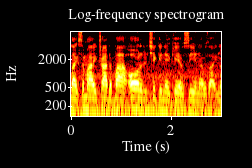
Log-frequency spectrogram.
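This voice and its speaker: A man talks at a very fast pace. The room echo is audible, and background noise is noticeable. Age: young. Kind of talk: casual monologue while driving. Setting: in a car. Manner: casual, halting with many fillers.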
